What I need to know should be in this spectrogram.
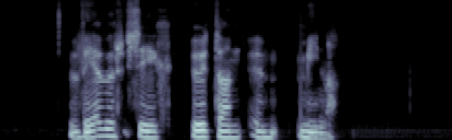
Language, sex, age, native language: Icelandic, male, 18-19, Icelandic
